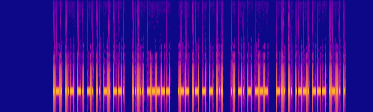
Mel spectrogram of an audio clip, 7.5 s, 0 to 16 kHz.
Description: Morse code, heard as a keyed tone, about 48 wpm, 700 Hz. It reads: RUNNING 50 WATTS INTO DIPOLE
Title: Common QSO Phrases Encore 50wpm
